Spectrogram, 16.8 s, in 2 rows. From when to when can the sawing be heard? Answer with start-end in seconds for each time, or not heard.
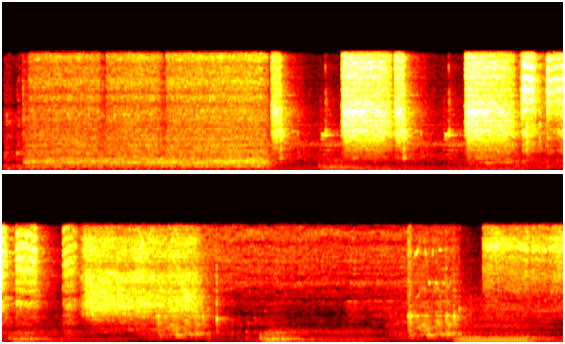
not heard.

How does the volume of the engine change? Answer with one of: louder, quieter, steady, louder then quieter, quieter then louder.
louder.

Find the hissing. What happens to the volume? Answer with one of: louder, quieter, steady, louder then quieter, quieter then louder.
quieter.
